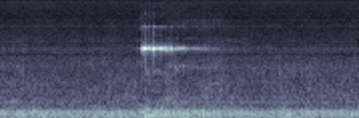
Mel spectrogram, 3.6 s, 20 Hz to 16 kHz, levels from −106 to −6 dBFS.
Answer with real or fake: fake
